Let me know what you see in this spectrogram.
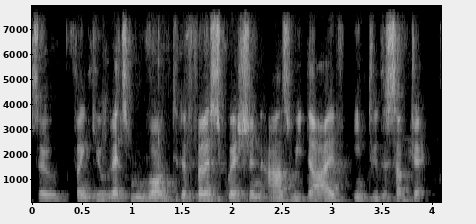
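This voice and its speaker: A fairly high-pitched man with a French accent and lively intonation. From Mauritius. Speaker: panel moderator. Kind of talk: moderating online panel. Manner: hesitant fillers.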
